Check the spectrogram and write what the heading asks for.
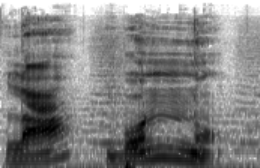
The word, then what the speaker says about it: লাবণ্য: হয়েছে এ শব্দটা লাবণ্য লাবণ্য একটু আলতো করে উচ্চারণ করো আস্তে আস্তে লাবণ্য তাহলে লিখো ল আকারে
